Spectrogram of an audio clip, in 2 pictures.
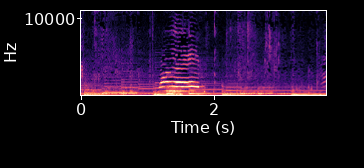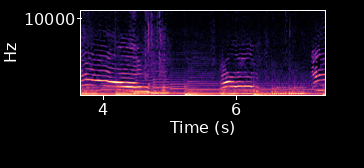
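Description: A countryside cat meows repeatedly, three or four loud, drawn-out rising and falling cries close by, over a low background hum.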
